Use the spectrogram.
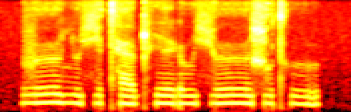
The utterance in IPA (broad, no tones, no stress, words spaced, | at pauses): vøːʎøçe tʰæʈʰiːɽɯː çøːɕutʰɯː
